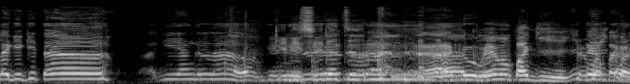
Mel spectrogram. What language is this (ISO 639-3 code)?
msa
